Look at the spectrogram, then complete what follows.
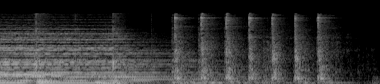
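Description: A steady series of about six sharp, fairly loud knocks on a door, evenly spaced, following a short stretch of fading music, in a Tunisian radio drama.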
